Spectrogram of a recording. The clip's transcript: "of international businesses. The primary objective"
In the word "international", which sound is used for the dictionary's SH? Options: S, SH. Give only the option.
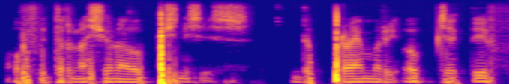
S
